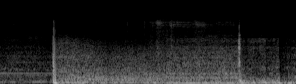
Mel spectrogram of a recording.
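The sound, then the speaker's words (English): Gunfire from militiamen shooting at U.S. Army positions on the outskirts of Najaf: one sharp, loud report, then a couple of fainter cracks later, over a steady rumbling background noise. “Militiamen firing on U.S. positions here on the outskirts of Najaf.”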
